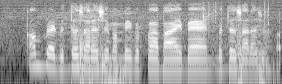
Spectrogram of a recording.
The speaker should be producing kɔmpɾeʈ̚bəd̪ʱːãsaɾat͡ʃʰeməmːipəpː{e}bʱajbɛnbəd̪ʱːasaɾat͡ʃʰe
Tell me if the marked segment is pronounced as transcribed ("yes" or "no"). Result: no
